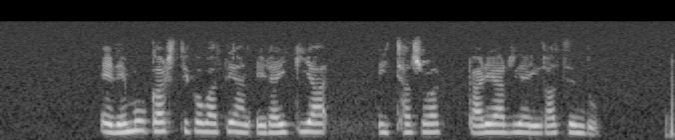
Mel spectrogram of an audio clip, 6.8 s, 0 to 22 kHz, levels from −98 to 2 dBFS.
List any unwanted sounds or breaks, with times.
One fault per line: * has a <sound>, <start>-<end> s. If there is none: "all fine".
all fine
